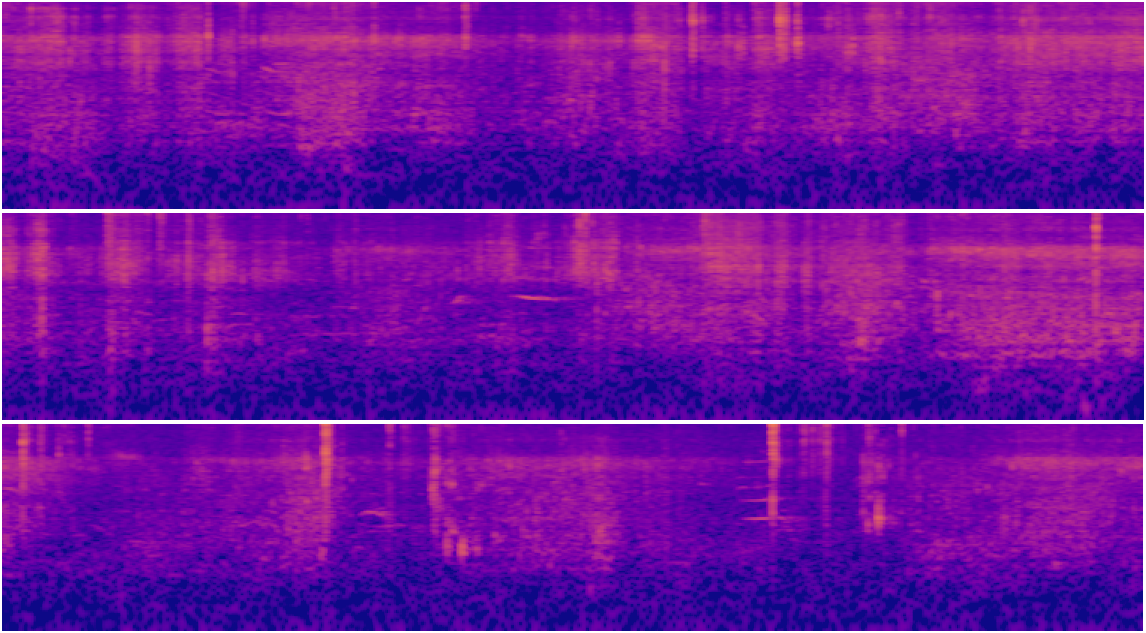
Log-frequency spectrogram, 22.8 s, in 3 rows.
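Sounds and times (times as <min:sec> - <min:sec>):
gentle waves: 0:00.0 - 0:22.8
footsteps walking: 0:07.8 - 0:09.6.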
